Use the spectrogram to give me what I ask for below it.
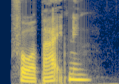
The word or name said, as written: forarbejdning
